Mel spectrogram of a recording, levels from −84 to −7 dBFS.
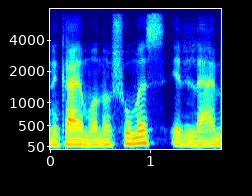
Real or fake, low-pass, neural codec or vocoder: fake; 7.2 kHz; codec, 16 kHz, 0.2 kbps, FocalCodec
